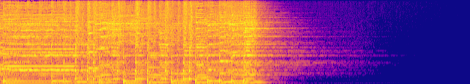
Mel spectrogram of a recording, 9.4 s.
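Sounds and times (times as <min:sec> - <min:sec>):
klezmer music: 0:00.0 - 0:06.3.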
